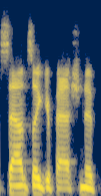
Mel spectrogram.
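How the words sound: It is said in a thick Italian accent.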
